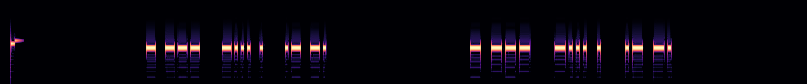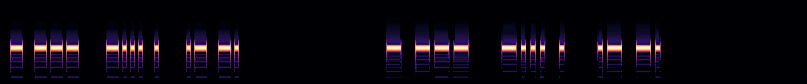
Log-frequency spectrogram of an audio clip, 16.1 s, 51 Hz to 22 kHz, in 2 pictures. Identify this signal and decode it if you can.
Morse code, heard as a keyed tone, about 32 wpm, 700 Hz. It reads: TO BE AN TO BE AN TO BE AN TO BE AN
